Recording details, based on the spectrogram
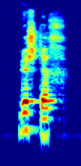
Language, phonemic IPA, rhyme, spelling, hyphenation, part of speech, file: Dutch, /ˈlʏs.təx/, -ʏstəx, lustig, lus‧tig, adjective / adverb, Nl-lustig.ogg
- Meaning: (adjective) 1. eager, with pleasure and readiness 2. lively, eager, vivacious 3. lustful, lewd 4. craving 5. happy, humorous; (adverb) eagerly, readily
